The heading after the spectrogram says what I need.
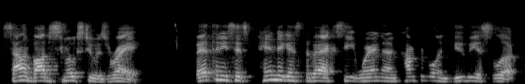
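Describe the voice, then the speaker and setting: A man's voice: on the high side, fast talker, a bit bright, lo-fi sound. A man reading out the action descriptions of a screenplay as scripted narration.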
